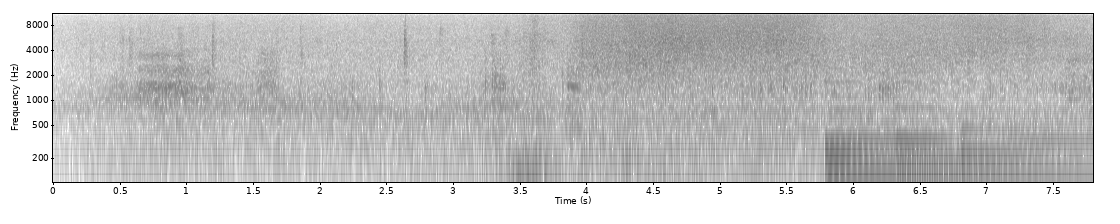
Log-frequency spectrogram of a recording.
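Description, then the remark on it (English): A steady, dull roar of ocean waves fills the scene, broad and continuous with gentle surges, before a low, sustained droning tone rises over it near the end. “After 5 days of hearing nothing but the ocean's dull roar, the sound stood out like fireworks in a summer sky.”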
